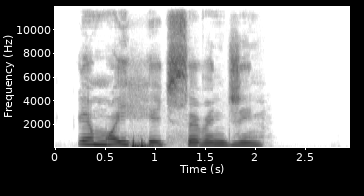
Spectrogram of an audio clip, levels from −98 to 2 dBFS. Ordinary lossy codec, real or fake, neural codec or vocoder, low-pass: none; fake; vocoder, 24 kHz, 100 mel bands, Vocos; none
